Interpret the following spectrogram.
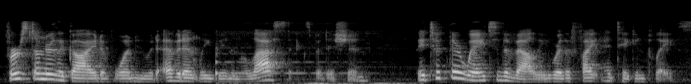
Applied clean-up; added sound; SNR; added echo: none; Keyboard (musical); 14 dB; none.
